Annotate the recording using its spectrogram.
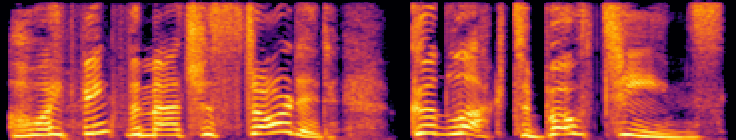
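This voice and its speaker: A woman voicing a polite, soft-hearted female android scientist who gives formal, earnest and expressive commentary on fights in a video game. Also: extremely high pitch, a little slow, no echo, studio quality, heavily acted. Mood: composed, curious. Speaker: match commentator.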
